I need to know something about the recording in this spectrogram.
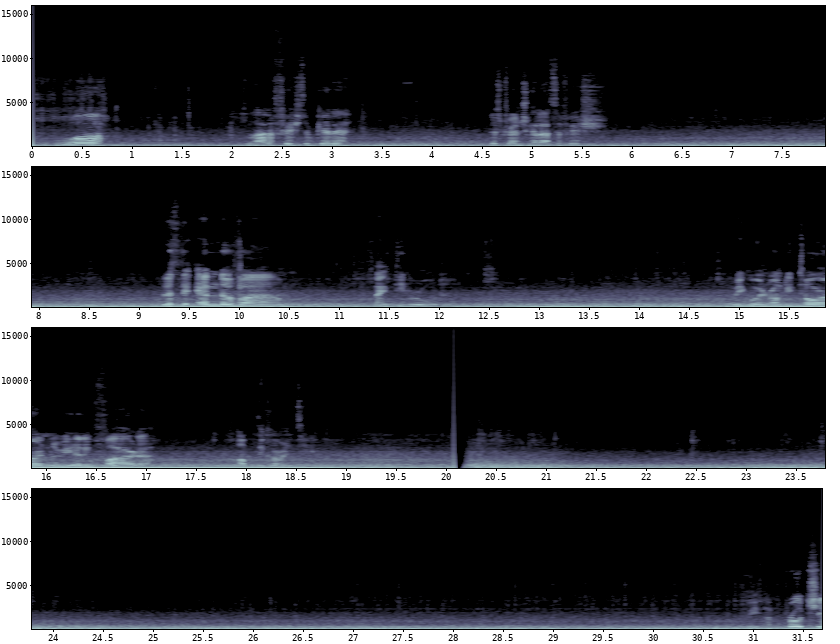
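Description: Steady low road and engine rumble inside a moving car's cabin, with muffled voices now and then in the first two-thirds. The sound drops out for an instant about two-thirds of the way through.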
